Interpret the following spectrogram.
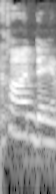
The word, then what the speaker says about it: Conde: eat something okay condi oh I'm saying Conde like Conde Nast looks how it's spelled okay well should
